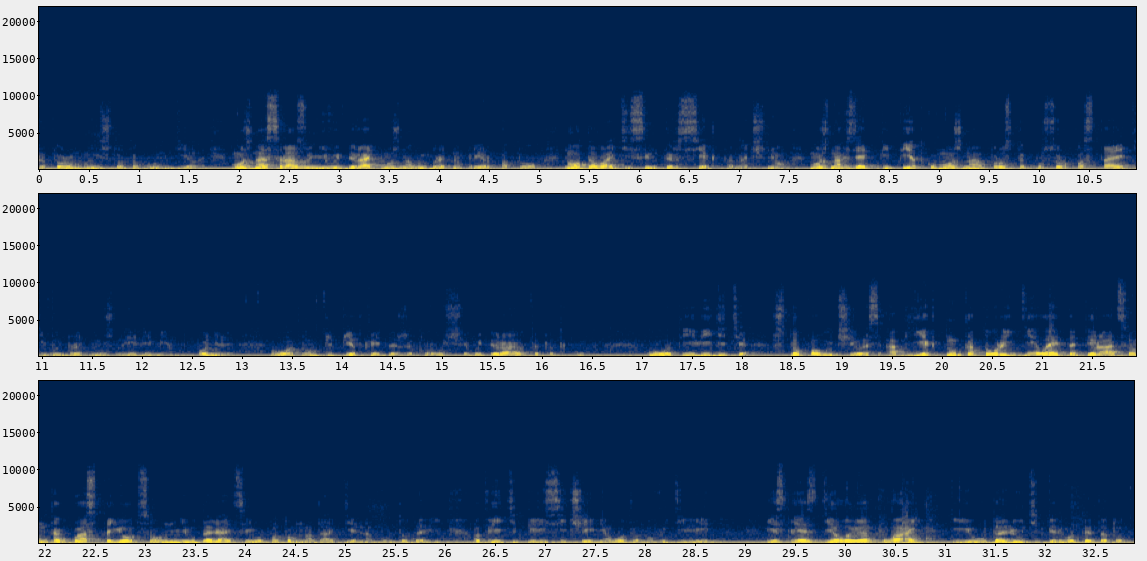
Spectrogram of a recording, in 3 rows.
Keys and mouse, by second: 2.2-4.0 drag, 9.0-11.0 drag, 13.9-15.8 drag, 17.0-24.2 middle drag, 24.9-26.8 middle drag, 26.6 z, 27.0 middle click, 30.2-32.0 drag, 31.2-32.8 right drag, 32.2 Delete.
